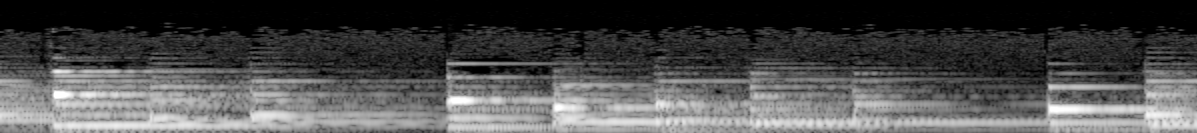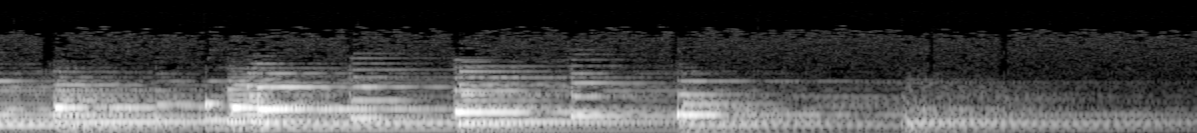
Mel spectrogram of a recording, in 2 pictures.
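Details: Soft, lullaby-like piano music plays as slow repeated chords and melody notes. No animal sounds are heard.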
